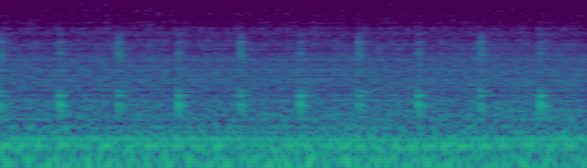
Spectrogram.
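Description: A truck engine idling in the American Truck Simulator video game, a steady low rumble with a soft regular ticking pulse, continuous and alone at moderate level.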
